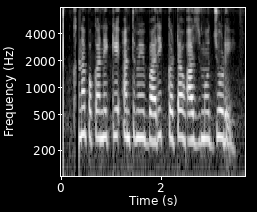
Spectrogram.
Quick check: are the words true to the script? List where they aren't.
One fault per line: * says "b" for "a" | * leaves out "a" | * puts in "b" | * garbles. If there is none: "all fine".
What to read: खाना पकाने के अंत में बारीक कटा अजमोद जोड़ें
all fine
